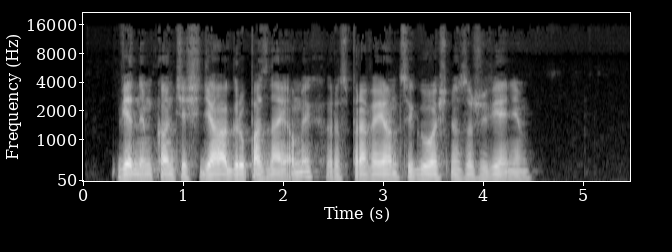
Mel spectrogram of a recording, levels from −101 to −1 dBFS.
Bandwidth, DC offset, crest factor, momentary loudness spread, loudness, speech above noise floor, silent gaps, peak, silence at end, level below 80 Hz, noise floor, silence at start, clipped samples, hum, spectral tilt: 16 kHz; under 0.1%; 20 dB; 10 LU; -21 LUFS; 52 dB; none; -2 dBFS; 1 s; -58 dBFS; -72 dBFS; 0.35 s; under 0.1%; none; -7 dB/octave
